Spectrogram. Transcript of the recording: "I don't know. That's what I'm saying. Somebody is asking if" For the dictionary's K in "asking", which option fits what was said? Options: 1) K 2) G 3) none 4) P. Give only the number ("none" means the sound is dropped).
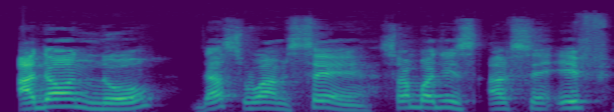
3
